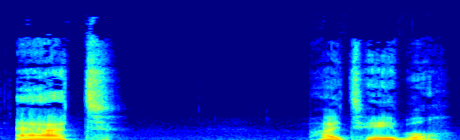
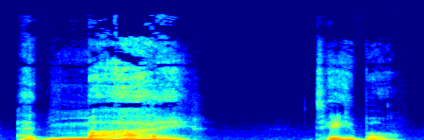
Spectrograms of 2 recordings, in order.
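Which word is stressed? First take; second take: at; my. First: The word "at" carries the stress. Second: The word "my" carries the stress. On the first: "emphasizing each of the three words" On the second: "emphasizing each of the three words"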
